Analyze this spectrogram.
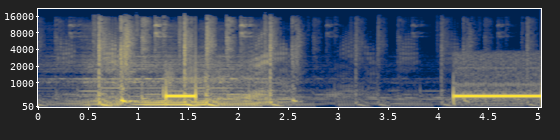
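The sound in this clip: A steady telephone dial tone sounds while a call is being placed from a personal phone number. A short beep comes early on, then the continuous loud tone holds from about four seconds to the end.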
